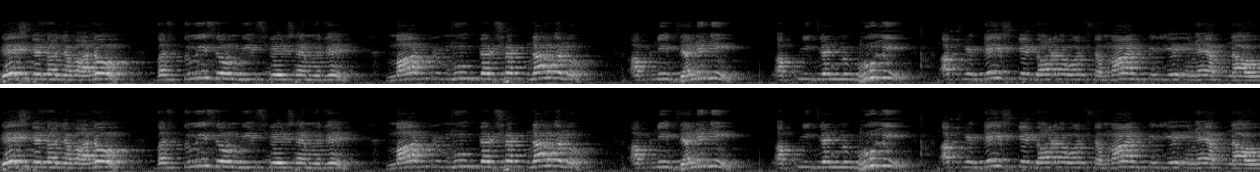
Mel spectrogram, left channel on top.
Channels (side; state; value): both; identical; correlation 1.00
